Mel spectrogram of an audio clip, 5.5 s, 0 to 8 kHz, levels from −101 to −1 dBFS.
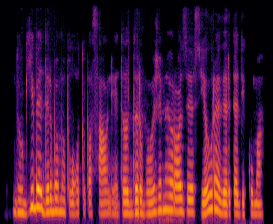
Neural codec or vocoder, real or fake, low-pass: codec, 24 kHz, 3.1 kbps, DualCodec; fake; 7.2 kHz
